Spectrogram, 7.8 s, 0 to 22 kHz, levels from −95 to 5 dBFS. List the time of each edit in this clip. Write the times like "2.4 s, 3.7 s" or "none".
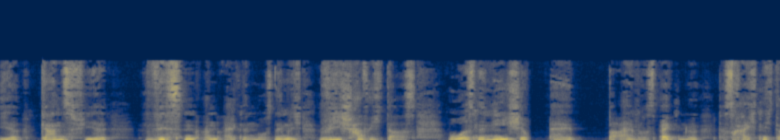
5.3 s, 6.8 s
